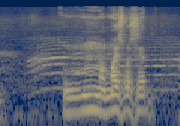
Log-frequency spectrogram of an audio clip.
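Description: A short high call that rises and then falls, a little under a second long, followed by a man speaking.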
